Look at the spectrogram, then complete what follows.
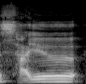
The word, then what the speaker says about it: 左右: 오른 우자 대표로 뭐라 할까요 기본적으로는 좌우 갑시다 발음은 사유 사유입니다 하지만 우회전할 때는 우세 발음이 우가 되는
